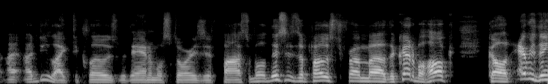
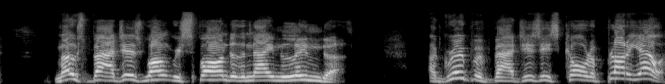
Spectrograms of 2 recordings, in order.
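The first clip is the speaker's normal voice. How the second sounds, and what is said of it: Put-on Cockney accent. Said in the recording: “I'm going to read it in a Cockney accent.”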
